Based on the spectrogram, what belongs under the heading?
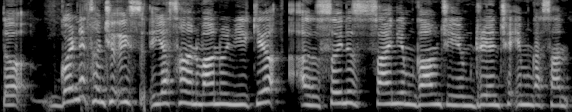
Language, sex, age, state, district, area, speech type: Kashmiri, female, 18-30, Jammu and Kashmir, Budgam, rural, spontaneous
